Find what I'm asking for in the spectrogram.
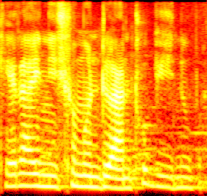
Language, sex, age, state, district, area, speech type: Bodo, female, 60+, Assam, Baksa, rural, spontaneous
